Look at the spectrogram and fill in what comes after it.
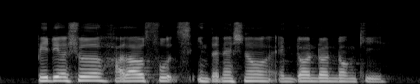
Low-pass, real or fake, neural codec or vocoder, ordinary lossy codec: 7.2 kHz; fake; codec, 44.1 kHz, 7.8 kbps, Pupu-Codec; none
